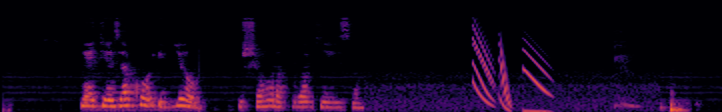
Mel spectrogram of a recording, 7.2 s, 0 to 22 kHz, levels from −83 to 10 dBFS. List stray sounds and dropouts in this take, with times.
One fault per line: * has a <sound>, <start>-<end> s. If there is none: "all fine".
* has a chirp, 4.7-5.6 s
* has a throat clearing, 6.1-6.5 s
